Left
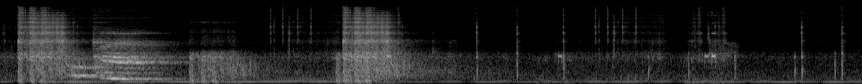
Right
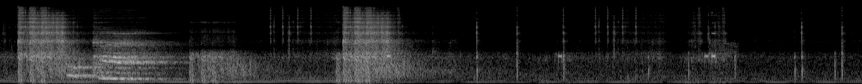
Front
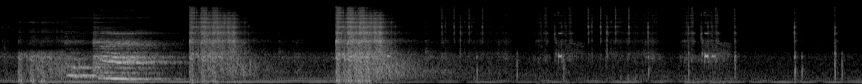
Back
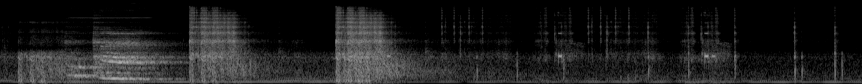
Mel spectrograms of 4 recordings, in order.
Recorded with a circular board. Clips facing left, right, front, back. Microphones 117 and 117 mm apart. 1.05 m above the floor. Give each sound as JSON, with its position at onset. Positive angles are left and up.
{"t": 0.6, "sound": "a child speaking", "azimuth_deg": -45, "distance_m": 1.7}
